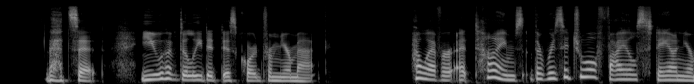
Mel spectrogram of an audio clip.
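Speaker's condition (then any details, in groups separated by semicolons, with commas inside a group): No condition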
